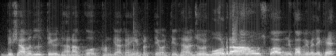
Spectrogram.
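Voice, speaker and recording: Higher-pitched man teaching physics. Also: quick pace, a bit bright, slight background noise. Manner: asks questions and answers them himself, repeats key terms; mixes English technical terms into his talk. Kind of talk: classroom lecture.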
